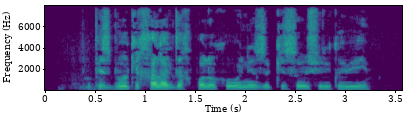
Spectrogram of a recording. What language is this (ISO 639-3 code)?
pus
